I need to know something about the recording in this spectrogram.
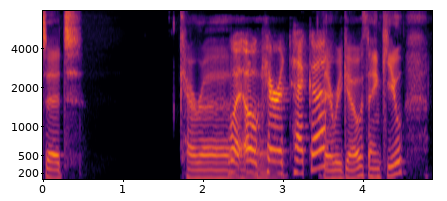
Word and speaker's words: Karateka: We've talked about it before with Atari 50 and then with the making of course, Kelsey knows how to pronounce it. Karateka.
